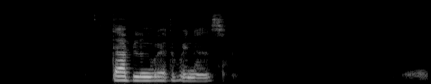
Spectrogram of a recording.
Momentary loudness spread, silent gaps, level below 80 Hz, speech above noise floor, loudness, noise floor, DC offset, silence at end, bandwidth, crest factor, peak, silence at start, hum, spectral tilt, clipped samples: 12 LU; none; -86 dBFS; 53 dB; -27 LUFS; -79 dBFS; under 0.1%; 0.1 s; 11 kHz; 22 dB; -10 dBFS; 1.15 s; none; -6.5 dB/octave; under 0.1%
